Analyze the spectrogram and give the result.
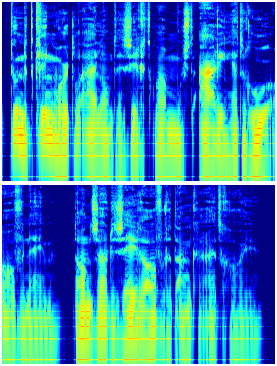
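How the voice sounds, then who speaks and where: A man narrating a children's storybook, reading in a measured, expressive way. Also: lowish voice, no room sound, clean studio sound.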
